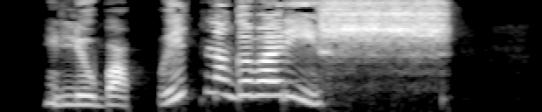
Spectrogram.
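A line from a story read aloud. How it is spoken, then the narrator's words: Hissing. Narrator (Russian): зашипел Нирайн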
